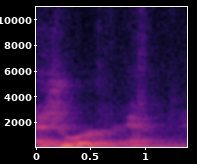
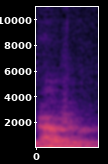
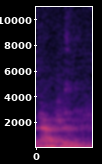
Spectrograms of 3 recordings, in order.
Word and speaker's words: Azure: Amazon Web Services, Microsoft Windows, Azure, which is the worst brand in the world because everybody says it incorrectly. You got Azure, but trust me, it is Azure.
